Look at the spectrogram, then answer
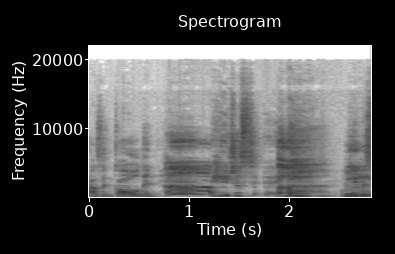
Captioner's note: gasps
